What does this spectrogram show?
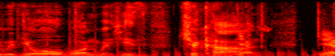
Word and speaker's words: Chakan: We can't speak to Rack in this one, so we have to go with your one, which is Chakan. Yes. Not Jackademus and Pliers, not Chakan, right.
